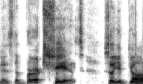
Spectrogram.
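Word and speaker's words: Berkshires: The Burkshars. No, the correct pronunciation is the Burk Shears.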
